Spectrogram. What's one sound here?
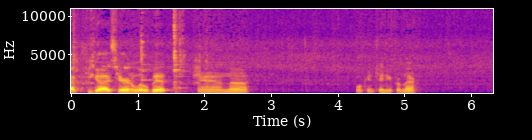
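A metal spatula scrapes and stirs food in a cast-iron pan.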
